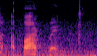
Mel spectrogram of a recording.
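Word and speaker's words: apartment: दोस्तों नेक्स्ट वाला य अपार्टमेंट आर नहीं बोलना अपार्टमेंट ठीक है क्योंकि जब भी आर एक वर्ड है इसके आगे वोल मिल जाएगा तो आपको आर को साइलेंट कर देना है यह इंग्लिश का रूल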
